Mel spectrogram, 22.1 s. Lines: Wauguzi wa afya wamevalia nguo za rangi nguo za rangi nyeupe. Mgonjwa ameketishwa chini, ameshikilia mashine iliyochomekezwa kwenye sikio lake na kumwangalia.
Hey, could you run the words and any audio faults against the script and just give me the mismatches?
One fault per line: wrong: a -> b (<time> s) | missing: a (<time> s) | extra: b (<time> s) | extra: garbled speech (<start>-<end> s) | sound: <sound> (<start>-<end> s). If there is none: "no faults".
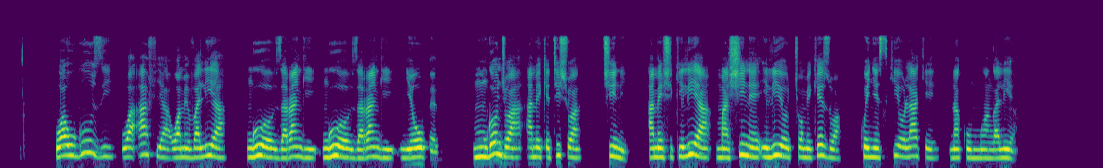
no faults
